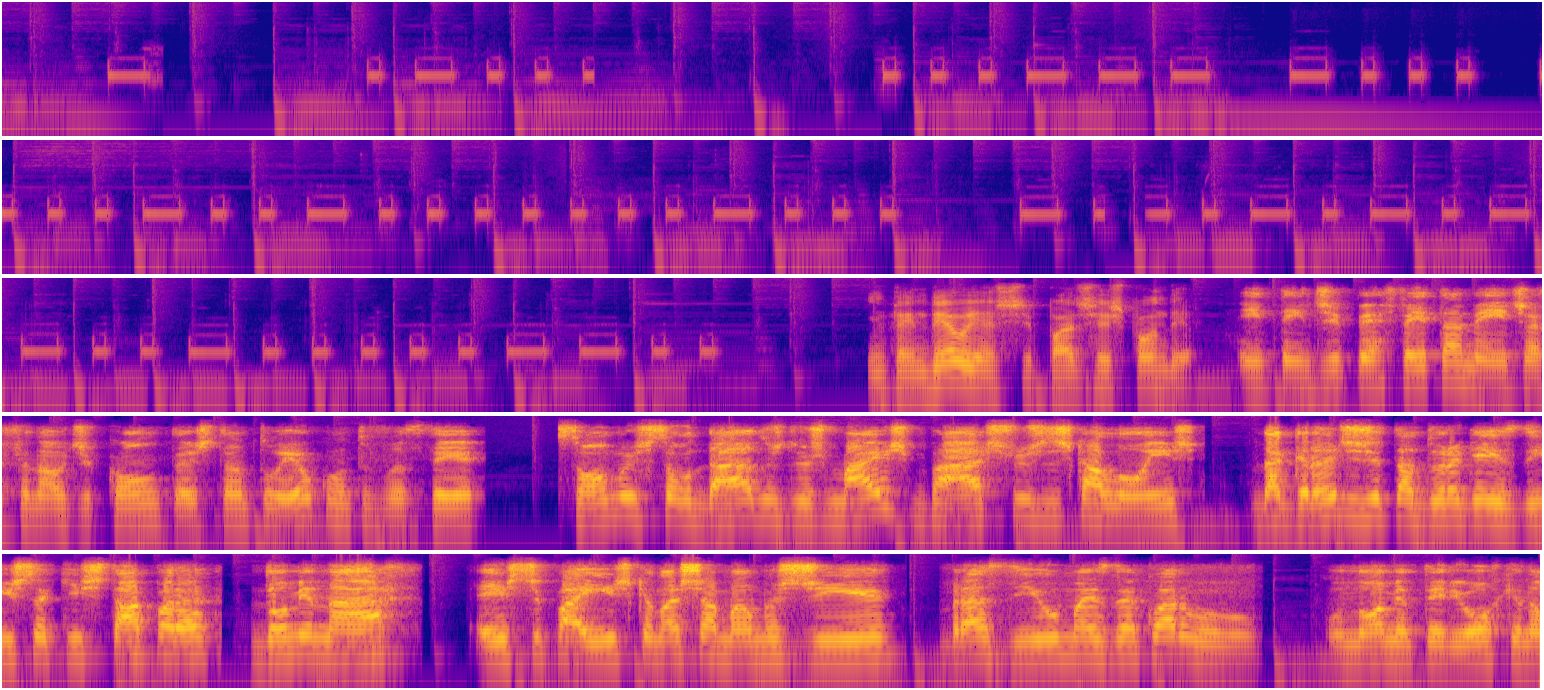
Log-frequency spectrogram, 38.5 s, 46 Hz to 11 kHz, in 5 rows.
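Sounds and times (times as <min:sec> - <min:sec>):
loud thumping music: 0:00.0 - 0:38.4
high-pitched Morse code beeps: 0:01.8 - 0:03.0, 0:04.6 - 0:19.0
speech: 0:19.8 - 0:38.4.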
